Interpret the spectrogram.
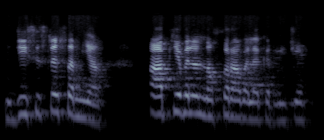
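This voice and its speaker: A woman teaching a Quranic Arabic class online, patient and gently correcting her students. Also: medium pitch, normal speed, muffled recording.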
